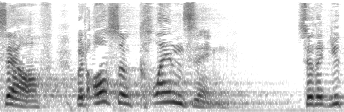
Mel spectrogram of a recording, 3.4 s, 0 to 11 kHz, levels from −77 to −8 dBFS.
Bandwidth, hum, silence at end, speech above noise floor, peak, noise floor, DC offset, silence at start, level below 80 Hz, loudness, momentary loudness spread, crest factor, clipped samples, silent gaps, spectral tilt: 11 kHz; none; 0 s; 32 dB; -8 dBFS; -56 dBFS; under 0.1%; 0 s; -64 dBFS; -24 LUFS; 12 LU; 18 dB; under 0.1%; none; -3 dB/octave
